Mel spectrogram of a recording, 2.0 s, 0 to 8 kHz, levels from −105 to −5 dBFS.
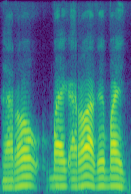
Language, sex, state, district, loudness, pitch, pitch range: Chakma, male, Tripura, Dhalai, -17 LUFS, 130 Hz, 120-135 Hz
